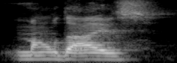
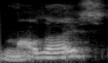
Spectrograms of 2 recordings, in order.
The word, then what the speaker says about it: Maldives: So I'm gonna be in Maldives, if I'm saying it correctly. Maldives? Am I saying it correctly? Maldives.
